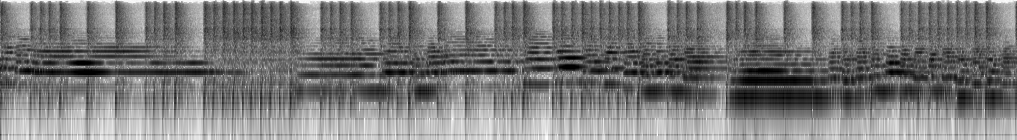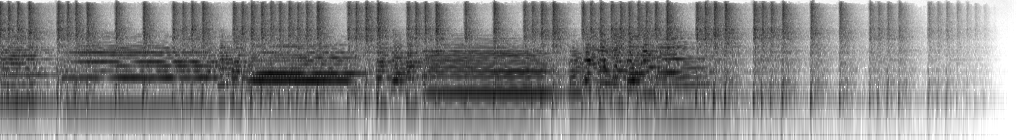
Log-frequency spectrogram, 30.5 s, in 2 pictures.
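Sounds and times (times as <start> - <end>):
solo trombone playing: 0.0 - 26.3.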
